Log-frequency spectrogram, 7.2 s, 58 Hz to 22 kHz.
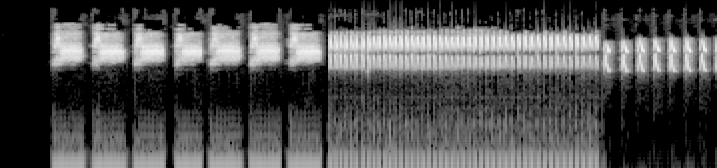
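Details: Common linnet singing 'limpio' clean song, from a 2019/2020 CD: seven rough, buzzy notes, then a long rapid rattling trill lasting nearly three seconds, finishing with a quick series of short chips over a faint low hum.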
